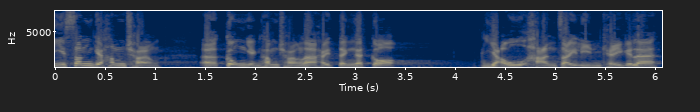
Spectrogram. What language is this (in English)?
Cantonese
